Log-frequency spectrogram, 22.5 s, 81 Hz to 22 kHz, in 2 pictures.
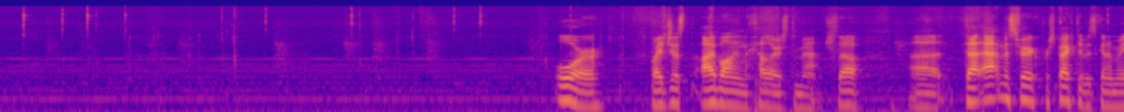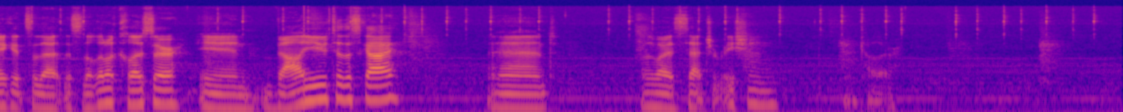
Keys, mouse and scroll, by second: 0.2 click, 0.9 click, 1.6-3.5 alt+scroll, 3.5 click, 3.5 scroll, 4.8 click, 7.1 ctrl+u, 10.6 click, 11.6 click, 12.1 click, 13.7 click, 14.3 click, 14.8 click, 15.3 click, 15.7 click, 16.2 click, 16.6 click, 17.6 click, 18.1 click, 18.5 click, 19.1 click, 19.7 click, 20.1 click, 20.8 click, 21.3 click, 21.7 click, 22.2 click.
